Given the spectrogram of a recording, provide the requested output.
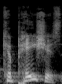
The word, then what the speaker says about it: capacious: Let me see how to say this. Capacious. That is exactly how you pronounce it, by the way.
